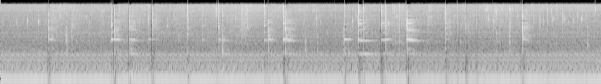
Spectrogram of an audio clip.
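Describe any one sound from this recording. A metal spoon scrapes and clinks against a glass pot.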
